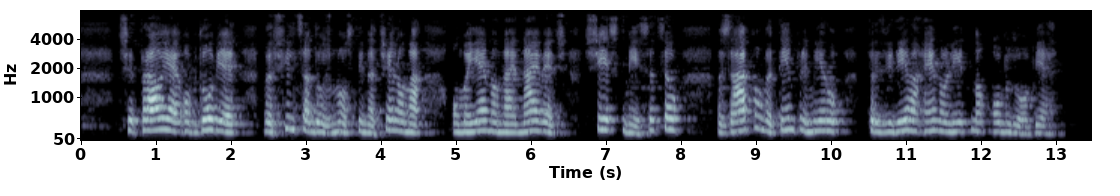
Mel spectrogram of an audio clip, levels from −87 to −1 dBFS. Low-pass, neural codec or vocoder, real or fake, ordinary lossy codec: 7.2 kHz; none; real; none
